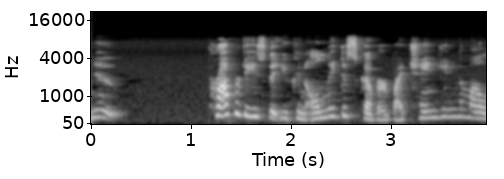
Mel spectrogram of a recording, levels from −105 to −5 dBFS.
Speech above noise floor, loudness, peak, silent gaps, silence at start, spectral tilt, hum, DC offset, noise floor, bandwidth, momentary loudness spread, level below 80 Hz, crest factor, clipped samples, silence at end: 42 dB; -25 LUFS; -4 dBFS; none; 0 s; -1.5 dB/octave; none; under 0.1%; -69 dBFS; 9.4 kHz; 15 LU; -88 dBFS; 24 dB; under 0.1%; 0 s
